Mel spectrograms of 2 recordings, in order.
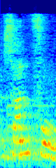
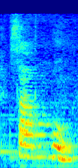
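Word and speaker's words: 三分: Harusnya sanfung kan, tapi karena pengecualian dia jadi sambung. Ditulisnya sanbun tapi dibacanya sambung.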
